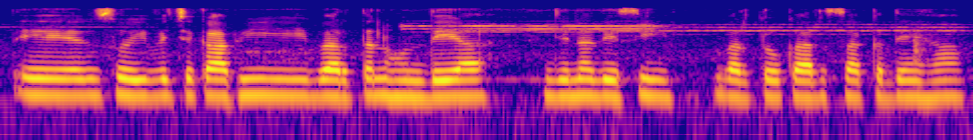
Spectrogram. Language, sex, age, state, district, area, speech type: Punjabi, female, 30-45, Punjab, Ludhiana, urban, spontaneous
